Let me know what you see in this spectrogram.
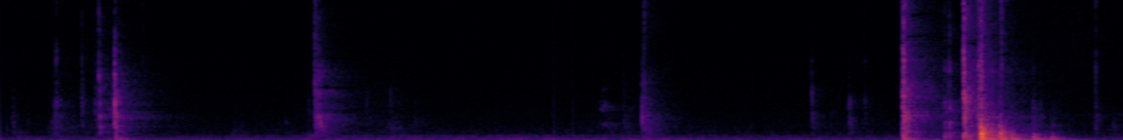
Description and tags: An office door (as in the door to a specific employee's office) being opened and closed. Doors ftw.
